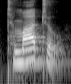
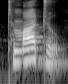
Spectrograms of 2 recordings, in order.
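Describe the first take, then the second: No difference in how they are said.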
